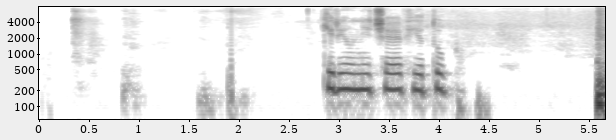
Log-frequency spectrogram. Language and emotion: Russian, neutral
